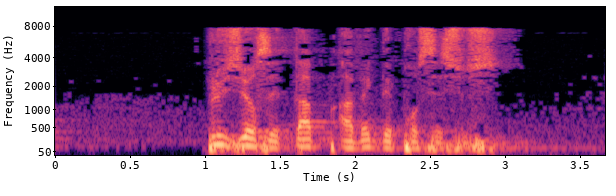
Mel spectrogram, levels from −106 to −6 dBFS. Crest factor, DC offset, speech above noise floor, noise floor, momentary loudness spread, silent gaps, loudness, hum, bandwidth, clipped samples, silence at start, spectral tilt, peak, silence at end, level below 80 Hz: 18 dB; under 0.1%; 34 dB; -58 dBFS; 7 LU; none; -24 LUFS; none; 8 kHz; under 0.1%; 1 s; -4.5 dB/octave; -8 dBFS; 0.6 s; -44 dBFS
